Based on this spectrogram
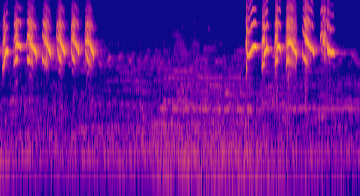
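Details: Oriental magpie-robin, poci type, singing in ngeplong style as a lure to make other birds sing out their repertoire: two bursts of about six to seven quick, high, ringing notes each, separated by nearly three seconds of quiet.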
